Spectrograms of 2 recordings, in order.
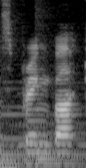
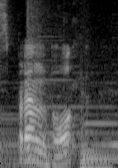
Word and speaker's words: springbok: So there's the English version, which is springbuck. There's the Afrikaans version, which is springbok. But a lot of people say the Afrikaans version with English pronunciation, so they say springbok.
